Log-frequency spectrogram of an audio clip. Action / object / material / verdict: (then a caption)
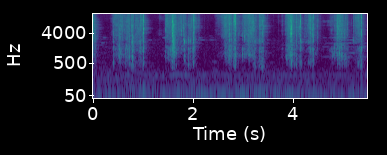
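flick / paper banknotes / paper / none. Fingertips flick and rub individual thin US $100 paper bills one by one from a stack fanned on a desk while counting them. Each flick gives a short, bright, papery crunch and crackle, with quieter rustling in between, repeating in an uneven rhythm throughout the clip.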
